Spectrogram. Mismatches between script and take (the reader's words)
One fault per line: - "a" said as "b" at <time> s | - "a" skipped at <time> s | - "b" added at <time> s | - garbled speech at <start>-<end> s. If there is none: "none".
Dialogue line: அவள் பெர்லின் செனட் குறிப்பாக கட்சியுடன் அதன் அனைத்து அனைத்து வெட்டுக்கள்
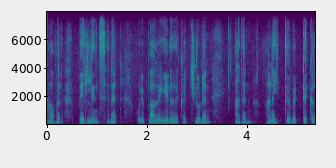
- "அவள்" said as "அவர்" at 0.0 s
- "இடது" added at 2.2 s
- "அனைத்து" skipped at 4.9 s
